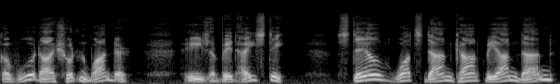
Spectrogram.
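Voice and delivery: a busy, apologetic innkeeper rambling on; fussy landlord. A narrator's reading. Landlord Butterbur voiced.

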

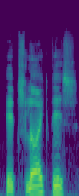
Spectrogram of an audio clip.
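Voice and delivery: hesitant, troubled. A narrator's reading. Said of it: "hesitating and looking troubled".

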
